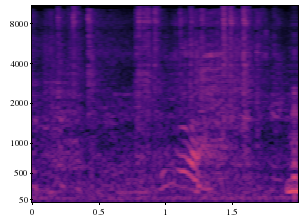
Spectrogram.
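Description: A faint short voice about a second in, over low background noise.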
